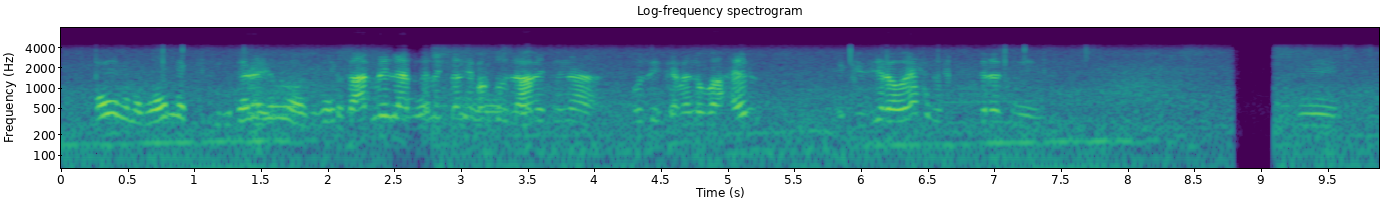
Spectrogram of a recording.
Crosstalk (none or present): present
